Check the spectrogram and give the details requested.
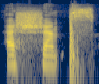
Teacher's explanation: skip the lam and go straight to the sheen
